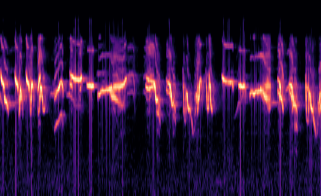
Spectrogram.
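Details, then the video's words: Oriental magpie-robin, a caged song bird, pours out dense high twittering with clear whistled slides and rapid chirps in bursts separated by short pauses. "Chòe than HÓT"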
